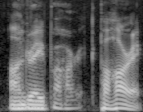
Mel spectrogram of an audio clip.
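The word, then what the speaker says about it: Andrija Puharich: Andre Paharik.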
